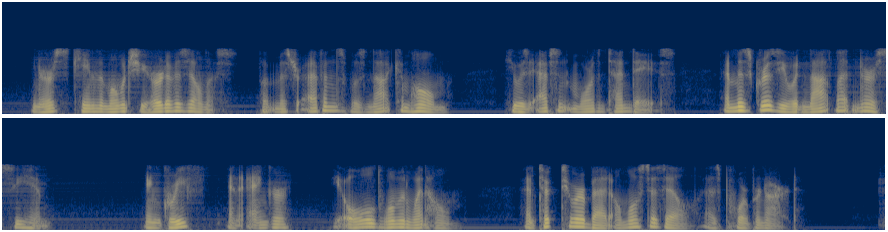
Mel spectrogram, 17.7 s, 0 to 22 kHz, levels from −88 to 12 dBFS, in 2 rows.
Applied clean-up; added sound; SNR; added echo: neural separator model SepFormer DNS4.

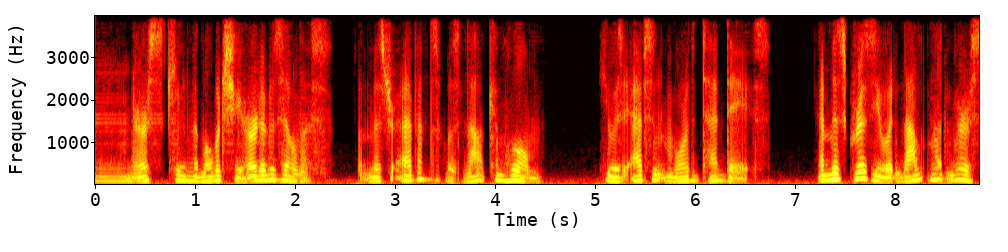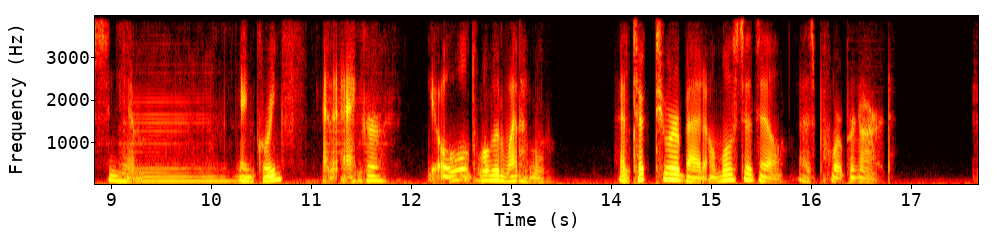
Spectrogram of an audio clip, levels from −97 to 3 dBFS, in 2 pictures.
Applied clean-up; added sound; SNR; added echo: neural diffusion model UNIVERSE++.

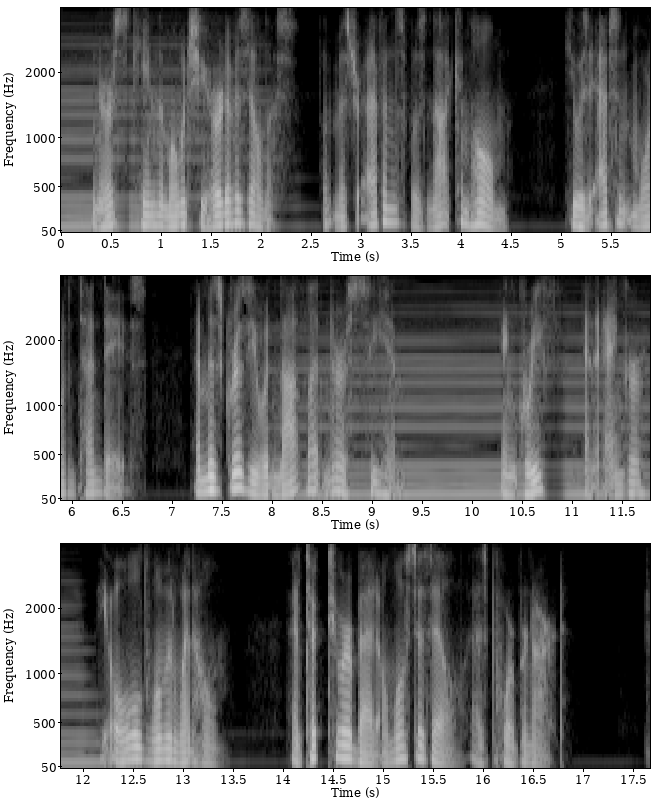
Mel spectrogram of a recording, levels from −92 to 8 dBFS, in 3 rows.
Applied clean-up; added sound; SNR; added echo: neural mask model RNNoise.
